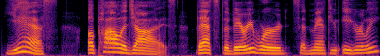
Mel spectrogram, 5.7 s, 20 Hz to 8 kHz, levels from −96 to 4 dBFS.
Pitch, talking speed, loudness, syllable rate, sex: 180 Hz, 75 wpm, -17 LUFS, 3.7 syllables/s, female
